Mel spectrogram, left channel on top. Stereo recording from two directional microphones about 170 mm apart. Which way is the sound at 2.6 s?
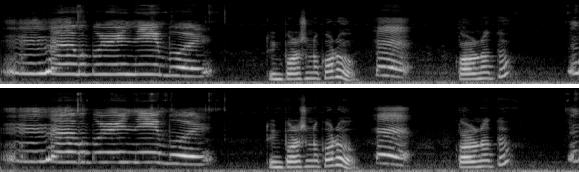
10° left (ahead or behind).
